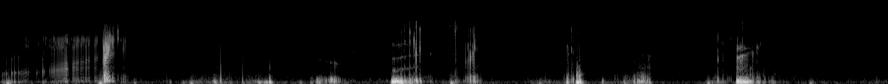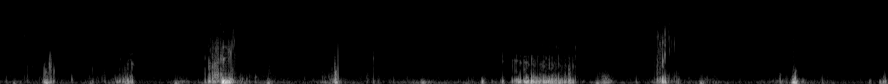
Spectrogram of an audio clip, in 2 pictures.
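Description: Repeated low gurgling and rumbling bursts, about 17 a minute; stomach growling from an empty stomach.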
